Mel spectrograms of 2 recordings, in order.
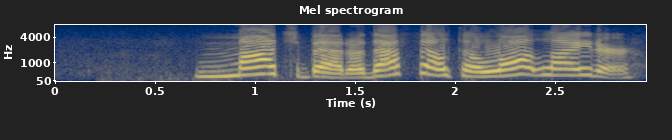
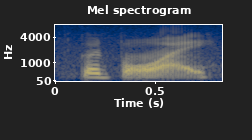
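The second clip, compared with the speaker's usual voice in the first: soft praise; 8 dB quieter than usual. Real, not acted. Trainer softly praising her horse, low and soft. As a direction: murmur it gently to the horse.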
